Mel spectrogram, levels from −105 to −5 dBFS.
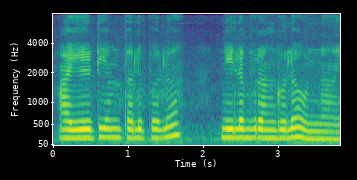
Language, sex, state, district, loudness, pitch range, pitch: Telugu, female, Telangana, Mahabubabad, -14 LUFS, 185-200 Hz, 195 Hz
